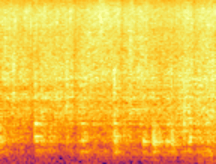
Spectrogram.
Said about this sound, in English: So these onions are cooking really nicely.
